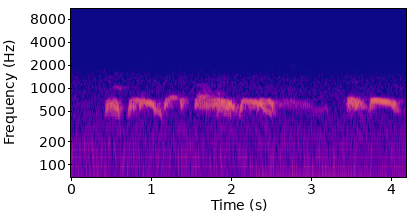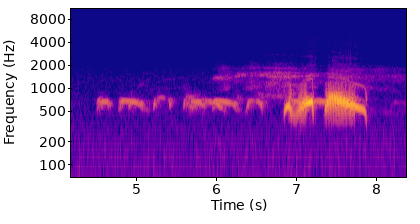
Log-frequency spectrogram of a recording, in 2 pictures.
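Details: Decoy spotted dove giving 'thúc gù' cooing: soft, arched, mid-pitched coos in short bursts separated by brief pauses, ending with two much louder, rougher coo notes. The background is otherwise quiet.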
